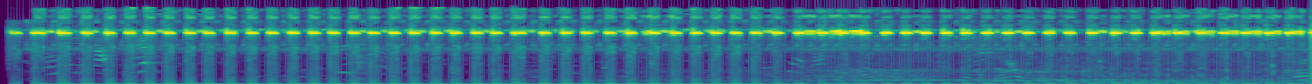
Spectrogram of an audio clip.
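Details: A male cricket sings by stridulation, rubbing its raised front wings to attract females, producing a steady, high-pitched stream of rapid, evenly spaced chirping pulses.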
